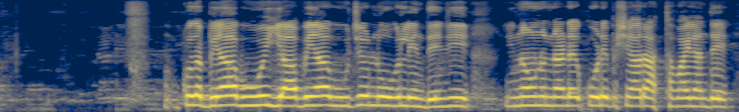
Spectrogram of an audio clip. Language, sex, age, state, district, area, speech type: Dogri, male, 18-30, Jammu and Kashmir, Kathua, rural, spontaneous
